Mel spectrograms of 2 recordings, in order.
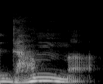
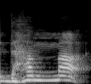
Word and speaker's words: Dhamma: Not the Dhamma, but the Dhamma. That's aspirated DH, and there's a double M, there's a double consonant.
